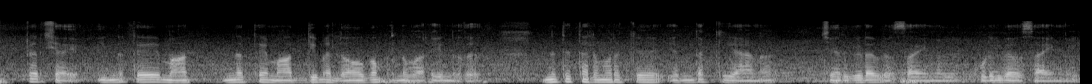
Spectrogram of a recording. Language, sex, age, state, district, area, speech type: Malayalam, male, 30-45, Kerala, Thiruvananthapuram, rural, spontaneous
